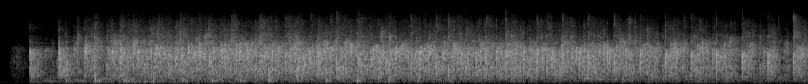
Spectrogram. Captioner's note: applause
